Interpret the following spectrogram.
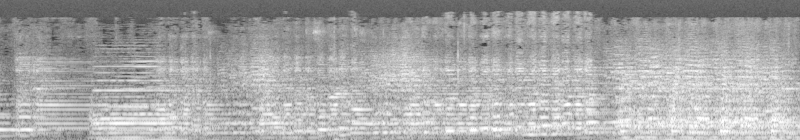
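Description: Orchestral classical music led by bowed strings playing sustained notes. Low strings come in about a second in, and the music swells toward the end.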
